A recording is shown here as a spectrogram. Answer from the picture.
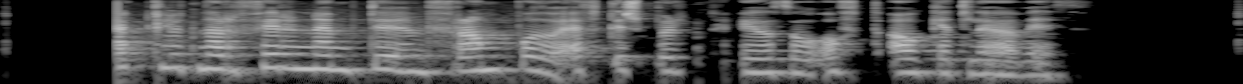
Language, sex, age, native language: Icelandic, female, 40-49, Icelandic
